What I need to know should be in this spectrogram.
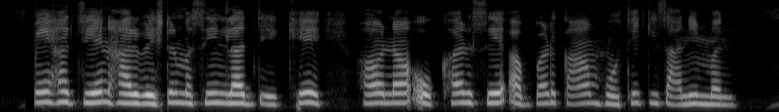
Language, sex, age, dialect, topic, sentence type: Chhattisgarhi, female, 18-24, Western/Budati/Khatahi, agriculture, statement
